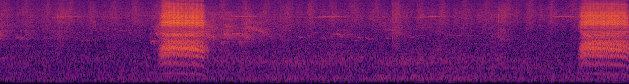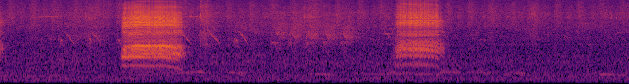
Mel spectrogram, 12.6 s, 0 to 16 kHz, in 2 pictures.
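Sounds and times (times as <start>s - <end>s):
carrion crow Corvus corone giving harsh hoarse caws: 1.6s - 2.1s, 5.8s - 6.4s, 7.5s - 8.2s, 10.2s - 10.8s.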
